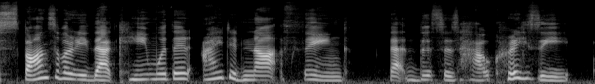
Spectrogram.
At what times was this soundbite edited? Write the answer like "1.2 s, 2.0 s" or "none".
none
